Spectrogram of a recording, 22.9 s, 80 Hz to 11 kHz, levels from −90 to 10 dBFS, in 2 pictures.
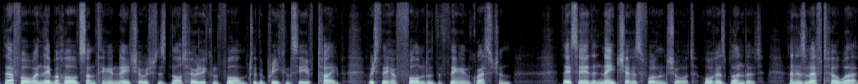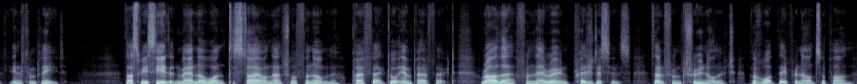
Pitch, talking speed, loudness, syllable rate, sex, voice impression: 135 Hz, 180 wpm, -19 LUFS, 5.7 syllables/s, male, masculine, adult-like, thick, tensed, soft, raspy, calm, mature, wild, slightly kind, slightly modest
